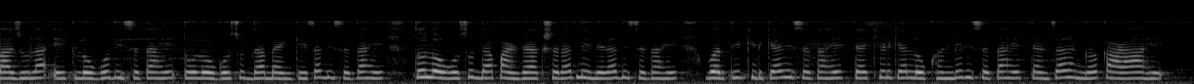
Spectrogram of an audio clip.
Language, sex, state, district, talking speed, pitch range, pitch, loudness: Marathi, female, Maharashtra, Solapur, 160 wpm, 280-300 Hz, 285 Hz, -34 LUFS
